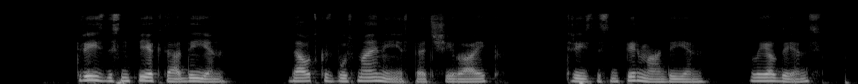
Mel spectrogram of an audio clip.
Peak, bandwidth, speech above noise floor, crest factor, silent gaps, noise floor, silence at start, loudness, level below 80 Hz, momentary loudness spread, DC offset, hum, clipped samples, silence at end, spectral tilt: -14 dBFS; 11.5 kHz; 49 dB; 18 dB; none; -79 dBFS; 0.75 s; -31 LUFS; -50 dBFS; 9 LU; under 0.1%; none; under 0.1%; 0.1 s; -7.5 dB/octave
